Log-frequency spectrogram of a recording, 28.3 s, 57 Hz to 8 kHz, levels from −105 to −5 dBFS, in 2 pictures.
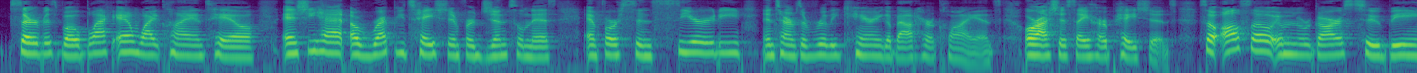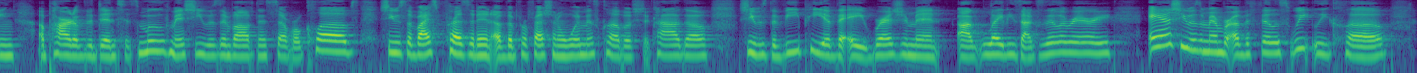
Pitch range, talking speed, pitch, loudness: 185-225 Hz, 170 wpm, 195 Hz, -27 LUFS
